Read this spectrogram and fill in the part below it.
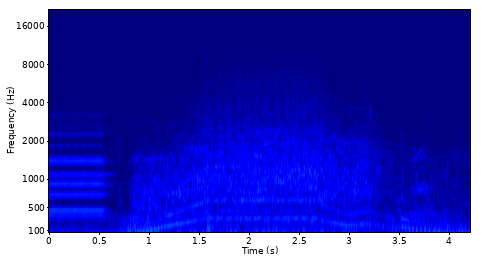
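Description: A car engine revs and then settles.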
